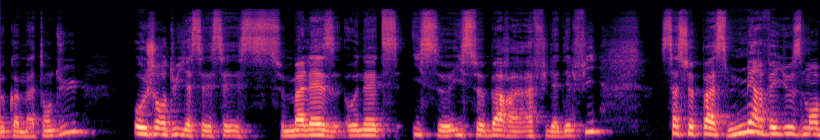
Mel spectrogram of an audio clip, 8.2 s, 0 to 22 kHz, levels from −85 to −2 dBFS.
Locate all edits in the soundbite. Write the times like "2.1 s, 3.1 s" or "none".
6.4 s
